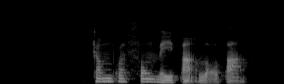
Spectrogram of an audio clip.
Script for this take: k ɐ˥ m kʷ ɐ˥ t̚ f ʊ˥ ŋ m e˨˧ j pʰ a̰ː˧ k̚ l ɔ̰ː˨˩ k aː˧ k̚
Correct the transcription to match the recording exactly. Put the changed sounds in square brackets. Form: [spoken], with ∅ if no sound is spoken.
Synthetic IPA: k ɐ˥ m kʷ ɐ˥ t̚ f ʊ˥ ŋ m e˨˧ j [p] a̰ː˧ k̚ l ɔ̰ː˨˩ [p] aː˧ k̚

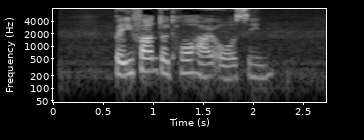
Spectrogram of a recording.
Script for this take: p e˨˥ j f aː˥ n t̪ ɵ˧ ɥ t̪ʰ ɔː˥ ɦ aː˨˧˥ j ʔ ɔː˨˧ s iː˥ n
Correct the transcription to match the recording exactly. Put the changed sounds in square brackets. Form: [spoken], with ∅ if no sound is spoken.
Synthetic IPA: p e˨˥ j f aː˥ n t̪ ɵ˧ ɥ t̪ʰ ɔː˥ ɦ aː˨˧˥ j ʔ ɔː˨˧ s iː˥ n

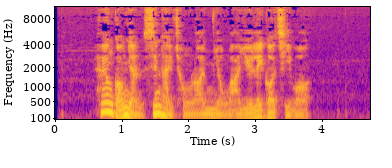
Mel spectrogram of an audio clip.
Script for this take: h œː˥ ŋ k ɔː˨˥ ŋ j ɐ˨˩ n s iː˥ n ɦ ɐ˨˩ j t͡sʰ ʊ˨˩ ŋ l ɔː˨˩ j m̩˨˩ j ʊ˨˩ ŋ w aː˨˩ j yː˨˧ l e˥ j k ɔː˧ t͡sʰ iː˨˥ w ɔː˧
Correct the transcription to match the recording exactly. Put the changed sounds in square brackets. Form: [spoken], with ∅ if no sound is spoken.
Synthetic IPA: h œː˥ ŋ k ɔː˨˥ ŋ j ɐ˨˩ n s iː˥ n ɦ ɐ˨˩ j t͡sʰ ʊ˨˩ ŋ l ɔː˨˩ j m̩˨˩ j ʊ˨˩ ŋ w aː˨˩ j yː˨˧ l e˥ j k ɔː˧ t͡sʰ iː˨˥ w ɔː˧

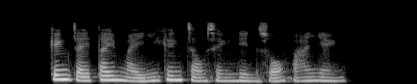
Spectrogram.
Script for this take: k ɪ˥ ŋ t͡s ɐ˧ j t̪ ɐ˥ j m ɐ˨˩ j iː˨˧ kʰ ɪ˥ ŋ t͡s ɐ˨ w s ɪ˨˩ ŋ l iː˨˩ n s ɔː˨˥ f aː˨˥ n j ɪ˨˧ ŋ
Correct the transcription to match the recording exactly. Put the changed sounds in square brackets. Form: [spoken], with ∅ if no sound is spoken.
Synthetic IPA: k ɪ˥ ŋ t͡s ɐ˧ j t̪ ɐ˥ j m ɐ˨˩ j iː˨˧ [k] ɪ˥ ŋ t͡s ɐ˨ w s ɪ˨˩ ŋ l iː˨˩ n s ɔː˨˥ f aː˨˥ n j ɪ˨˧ ŋ

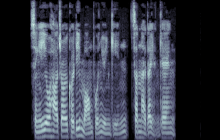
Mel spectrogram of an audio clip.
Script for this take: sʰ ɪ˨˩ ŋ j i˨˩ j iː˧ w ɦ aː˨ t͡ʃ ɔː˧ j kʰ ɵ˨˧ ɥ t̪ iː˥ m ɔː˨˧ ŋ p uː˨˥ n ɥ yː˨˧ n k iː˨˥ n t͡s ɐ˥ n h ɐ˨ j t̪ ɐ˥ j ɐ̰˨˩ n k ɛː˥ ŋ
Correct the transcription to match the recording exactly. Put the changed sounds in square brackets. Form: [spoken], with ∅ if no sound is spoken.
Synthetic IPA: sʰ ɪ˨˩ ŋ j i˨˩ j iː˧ w ɦ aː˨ t͡ʃ ɔː˧ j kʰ ɵ˨˧ ɥ t̪ iː˥ m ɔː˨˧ ŋ [pʰ] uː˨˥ n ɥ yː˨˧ n k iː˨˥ n t͡s ɐ˥ n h ɐ˨ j t̪ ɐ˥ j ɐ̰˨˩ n k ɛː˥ ŋ

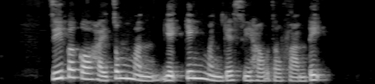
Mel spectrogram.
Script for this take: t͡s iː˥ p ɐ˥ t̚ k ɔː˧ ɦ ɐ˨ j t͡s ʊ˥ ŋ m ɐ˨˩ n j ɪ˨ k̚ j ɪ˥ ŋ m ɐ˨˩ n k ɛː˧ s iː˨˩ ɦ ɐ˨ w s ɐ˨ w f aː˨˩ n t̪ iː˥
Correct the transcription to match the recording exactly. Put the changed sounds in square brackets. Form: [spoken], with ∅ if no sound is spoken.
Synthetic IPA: t͡s [iː˨˥] p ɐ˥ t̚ k ɔː˧ ɦ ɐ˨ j t͡s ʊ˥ ŋ m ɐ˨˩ n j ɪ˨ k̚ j ɪ˥ ŋ m ɐ˨˩ n k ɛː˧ s iː˨˩ ɦ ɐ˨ w [t͡s] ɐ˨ w f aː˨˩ n t̪ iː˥

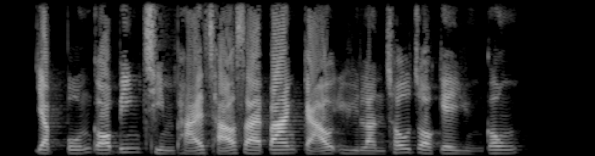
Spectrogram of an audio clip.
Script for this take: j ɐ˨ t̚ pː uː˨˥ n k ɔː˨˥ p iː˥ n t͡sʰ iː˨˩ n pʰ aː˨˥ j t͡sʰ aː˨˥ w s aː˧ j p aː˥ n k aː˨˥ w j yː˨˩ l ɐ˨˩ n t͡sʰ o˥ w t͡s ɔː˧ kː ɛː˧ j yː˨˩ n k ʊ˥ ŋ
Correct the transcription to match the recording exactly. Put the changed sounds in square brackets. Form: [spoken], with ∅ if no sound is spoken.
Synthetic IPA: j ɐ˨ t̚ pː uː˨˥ n k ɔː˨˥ p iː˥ n t͡sʰ iː˨˩ n pʰ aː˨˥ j t͡sʰ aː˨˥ w s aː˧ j p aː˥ n k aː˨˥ w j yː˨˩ l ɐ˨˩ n t͡sʰ o˥ w t͡s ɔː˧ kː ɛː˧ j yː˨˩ n k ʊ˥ ŋ

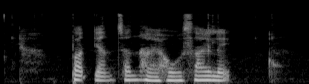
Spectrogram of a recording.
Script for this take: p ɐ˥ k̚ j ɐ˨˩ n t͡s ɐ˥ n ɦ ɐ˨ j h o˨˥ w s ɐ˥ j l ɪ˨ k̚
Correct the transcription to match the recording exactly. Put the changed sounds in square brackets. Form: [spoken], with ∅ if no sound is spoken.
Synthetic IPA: p ɐ˥ [t̚] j ɐ˨˩ n t͡s ɐ˥ n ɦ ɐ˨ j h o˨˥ w s ɐ˥ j l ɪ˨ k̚

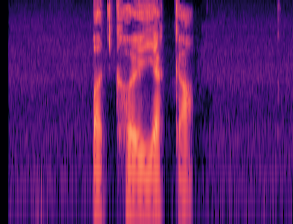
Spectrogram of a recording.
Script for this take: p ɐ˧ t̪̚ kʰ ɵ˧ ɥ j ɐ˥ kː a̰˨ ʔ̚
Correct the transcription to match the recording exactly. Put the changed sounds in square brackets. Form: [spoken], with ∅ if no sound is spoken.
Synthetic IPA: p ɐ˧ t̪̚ kʰ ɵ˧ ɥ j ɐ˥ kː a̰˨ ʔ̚

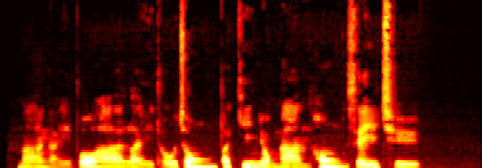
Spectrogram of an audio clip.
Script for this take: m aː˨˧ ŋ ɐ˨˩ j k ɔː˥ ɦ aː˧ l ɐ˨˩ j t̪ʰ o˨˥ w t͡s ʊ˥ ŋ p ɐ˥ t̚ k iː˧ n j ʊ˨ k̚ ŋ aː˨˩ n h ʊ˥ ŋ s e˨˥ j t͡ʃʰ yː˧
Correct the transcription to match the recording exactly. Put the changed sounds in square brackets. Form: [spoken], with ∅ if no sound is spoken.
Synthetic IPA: m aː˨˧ ŋ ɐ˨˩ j [p] ɔː˥ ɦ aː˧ l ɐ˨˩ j t̪ʰ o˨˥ w t͡s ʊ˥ ŋ p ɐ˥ t̚ k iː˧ n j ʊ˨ k̚ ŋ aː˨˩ n h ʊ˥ ŋ s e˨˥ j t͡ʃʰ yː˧

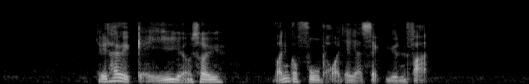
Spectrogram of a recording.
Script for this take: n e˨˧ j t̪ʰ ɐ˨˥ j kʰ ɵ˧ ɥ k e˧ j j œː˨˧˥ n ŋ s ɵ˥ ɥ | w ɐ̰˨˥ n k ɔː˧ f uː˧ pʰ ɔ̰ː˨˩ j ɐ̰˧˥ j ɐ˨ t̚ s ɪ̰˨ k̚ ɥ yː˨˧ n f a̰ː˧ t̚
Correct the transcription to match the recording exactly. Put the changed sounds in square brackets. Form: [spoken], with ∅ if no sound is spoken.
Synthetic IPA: n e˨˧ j t̪ʰ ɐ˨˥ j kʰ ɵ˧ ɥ k [e˨˥] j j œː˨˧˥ [∅] ŋ s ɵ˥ ɥ | w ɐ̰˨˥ n k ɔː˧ f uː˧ pʰ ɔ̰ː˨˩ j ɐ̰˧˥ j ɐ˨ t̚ s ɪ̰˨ k̚ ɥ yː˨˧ n f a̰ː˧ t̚

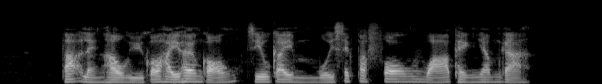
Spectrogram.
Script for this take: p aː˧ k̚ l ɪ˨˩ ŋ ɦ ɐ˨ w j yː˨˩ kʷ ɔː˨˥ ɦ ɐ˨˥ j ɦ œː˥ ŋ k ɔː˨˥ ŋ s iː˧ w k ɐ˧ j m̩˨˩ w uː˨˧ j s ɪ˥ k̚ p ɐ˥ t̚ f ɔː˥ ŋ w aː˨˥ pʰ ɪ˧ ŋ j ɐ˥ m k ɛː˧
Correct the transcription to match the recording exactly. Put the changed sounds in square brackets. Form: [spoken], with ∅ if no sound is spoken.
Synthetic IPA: p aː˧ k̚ l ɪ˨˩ ŋ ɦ ɐ˨ w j yː˨˩ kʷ ɔː˨˥ ɦ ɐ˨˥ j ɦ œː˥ ŋ k ɔː˨˥ ŋ [t͡s] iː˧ w k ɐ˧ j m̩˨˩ w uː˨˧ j s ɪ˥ k̚ p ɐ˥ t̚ f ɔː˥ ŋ w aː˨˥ pʰ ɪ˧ ŋ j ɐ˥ m k [aː˧]

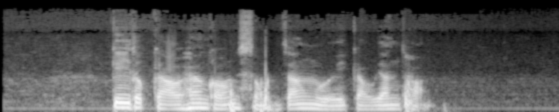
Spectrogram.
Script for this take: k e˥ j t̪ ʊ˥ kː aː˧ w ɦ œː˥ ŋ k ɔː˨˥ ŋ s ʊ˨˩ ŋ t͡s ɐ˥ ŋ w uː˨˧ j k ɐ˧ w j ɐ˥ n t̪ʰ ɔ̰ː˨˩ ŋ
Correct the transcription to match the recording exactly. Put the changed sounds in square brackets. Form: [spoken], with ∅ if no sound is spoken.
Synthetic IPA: k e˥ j t̪ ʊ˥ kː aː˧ w ɦ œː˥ ŋ k ɔː˨˥ ŋ s ʊ˨˩ ŋ t͡s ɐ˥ ŋ w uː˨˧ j k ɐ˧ w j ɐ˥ n t̪ʰ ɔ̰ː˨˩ ŋ

